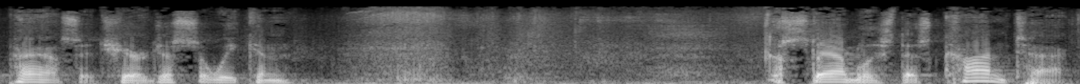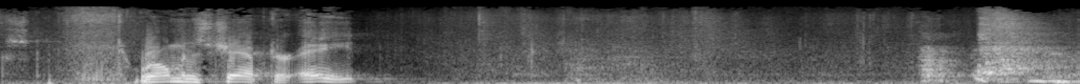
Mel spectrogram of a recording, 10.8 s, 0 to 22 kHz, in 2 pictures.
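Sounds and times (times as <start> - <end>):
faint noise: 0.0 - 10.7
speech: 0.1 - 2.2, 4.0 - 7.3
single sharp loud sneeze: 10.2 - 10.7.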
